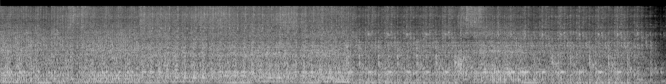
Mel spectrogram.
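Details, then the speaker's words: Overhauled 230HP Mercedes diesel boat engine on first test run after restoration, recorded in the engine room below full throttle: loud, steady, even beat with no knocks or misses; running healthy. "ऐसा कर रहा हूं इसके काम करने और engine room के अंदर इंजन की फुल थ्रॉटल सुनने से बहुत खुश हूं, यह अभी फुल थ्रॉटल भी नहीं है और यह पहले से ही सुपर रोमांचक है,"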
